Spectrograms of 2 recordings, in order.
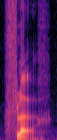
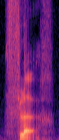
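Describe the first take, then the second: The two takes are said the same way.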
